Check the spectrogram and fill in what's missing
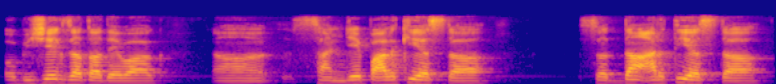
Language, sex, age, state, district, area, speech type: Goan Konkani, male, 45-60, Goa, Canacona, rural, spontaneous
